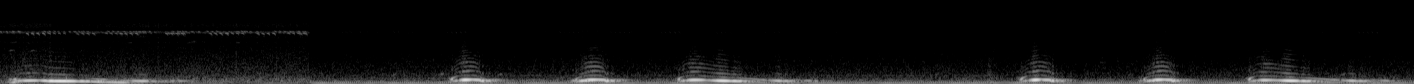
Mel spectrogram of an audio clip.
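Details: Common ostrich booming in Kruger National Park, South Africa: deep, low, hollow booms and rumbles, roughly two, a few seconds apart, with a faint background hum.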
